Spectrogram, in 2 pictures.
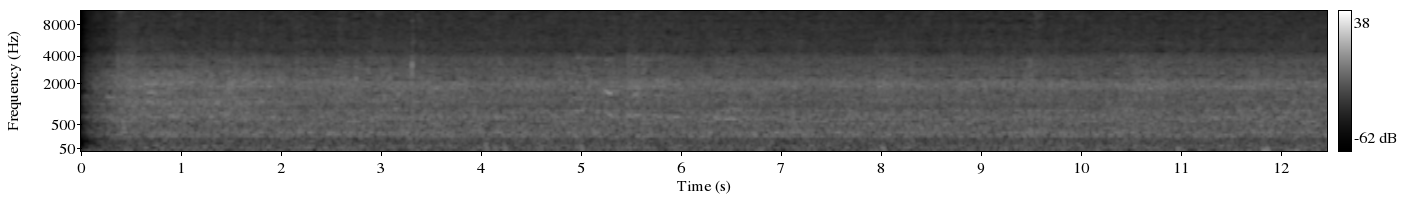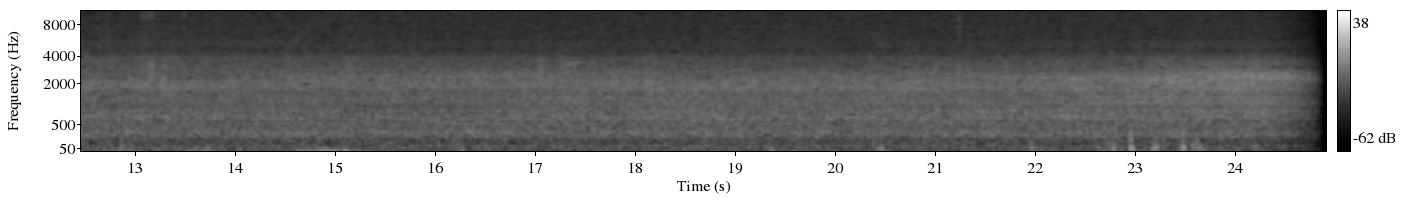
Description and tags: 01.07.2010: about 18.45. on the E. Romera street in Sobieszow(Jelenia Gora district/Low Silesia in south-west Poland). the drone produced by the paint's factory.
